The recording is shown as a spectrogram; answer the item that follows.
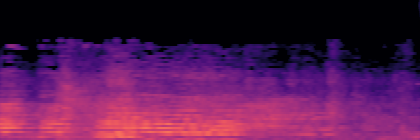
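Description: High-pitched young voices shouting and calling out, with one loud, long call starting about half a second in and falling away after about a second.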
